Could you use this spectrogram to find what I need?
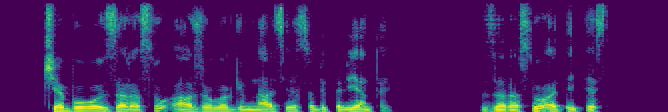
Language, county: Lithuanian, Panevėžys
